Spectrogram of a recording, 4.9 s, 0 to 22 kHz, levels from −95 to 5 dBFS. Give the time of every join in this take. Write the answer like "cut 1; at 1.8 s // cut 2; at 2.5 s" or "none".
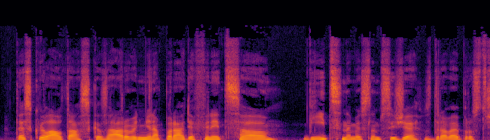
cut 1; at 1.9 s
